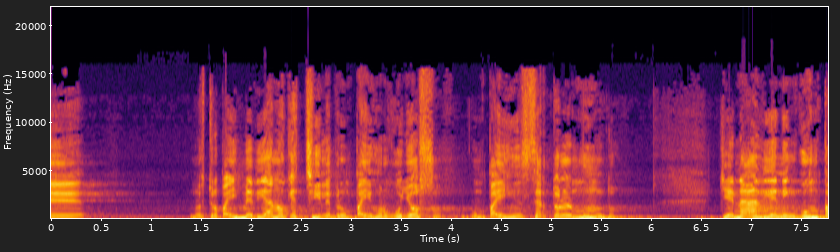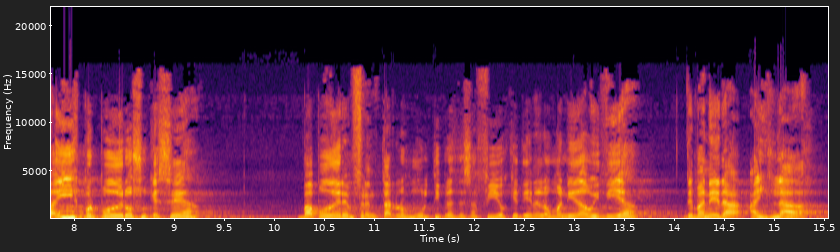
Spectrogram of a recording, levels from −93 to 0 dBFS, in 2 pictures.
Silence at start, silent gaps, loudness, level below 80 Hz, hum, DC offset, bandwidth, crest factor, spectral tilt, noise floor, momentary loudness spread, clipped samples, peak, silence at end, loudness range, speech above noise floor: 0 s; none; -15 LUFS; -68 dBFS; none; under 0.1%; 16.5 kHz; 16 dB; -3 dB/octave; -45 dBFS; 14 LU; under 0.1%; 0 dBFS; 0 s; 6 LU; 29 dB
